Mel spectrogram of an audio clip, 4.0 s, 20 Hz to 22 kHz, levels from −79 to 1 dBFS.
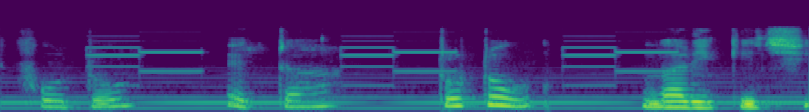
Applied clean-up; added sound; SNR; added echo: none; Alarm + Organ; 15 dB; none.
